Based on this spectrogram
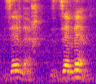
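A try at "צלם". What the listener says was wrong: Selah. Selah. It sounds like you're saying a Z, it's a TS, like pizza, Zella. Pizza, say pizza.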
